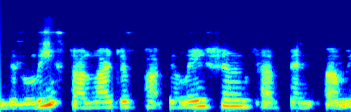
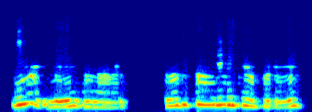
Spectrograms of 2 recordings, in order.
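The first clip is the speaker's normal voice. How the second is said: normal talking voice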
